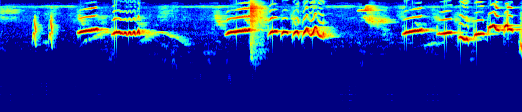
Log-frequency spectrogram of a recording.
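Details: Loud white-rumped shama song used to provoke other shamas: three bursts of clear whistled phrases with quick stuttering notes, separated by brief pauses, preceded by two sharp clicks.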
